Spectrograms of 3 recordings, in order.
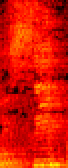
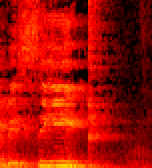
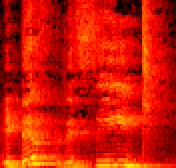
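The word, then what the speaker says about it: receipt: पी है इसमें तो रिसीप्ट बोलते हैं generally, but this इज नॉट रिसीप्ट। इसमें हमारा पी पर साइलेंट है, तो इसको हम बोलेंगे रिसीट।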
